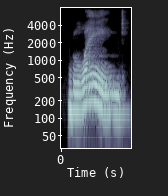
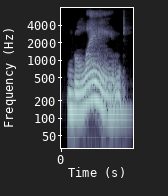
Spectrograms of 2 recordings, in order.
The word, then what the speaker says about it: blamed: o verbo culpar alguém nós falamos blamed blamed então o e ele não é dito só existem dois casos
